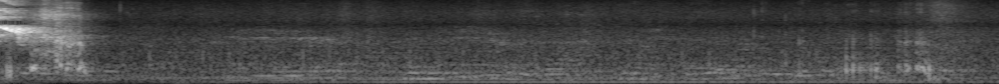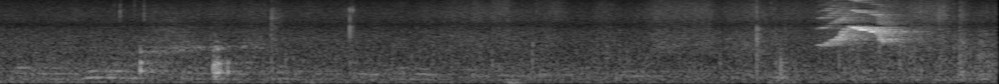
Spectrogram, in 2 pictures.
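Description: A Chestnut-fronted macaw gives two harsh, grating squawks, one at the start and another near the end, with quiet stretches, faint clicks and soft background noise between them.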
